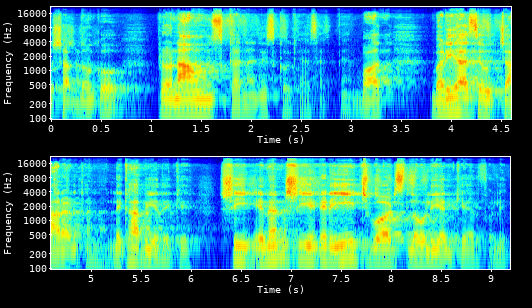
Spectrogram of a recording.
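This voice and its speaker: Gravelly Indian male English teacher. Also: medium pitch, roomy sound. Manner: explains word meanings step by step, asks and answers his own questions. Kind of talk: exam vocabulary lesson.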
